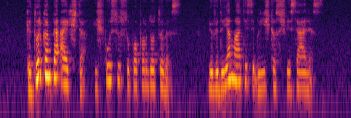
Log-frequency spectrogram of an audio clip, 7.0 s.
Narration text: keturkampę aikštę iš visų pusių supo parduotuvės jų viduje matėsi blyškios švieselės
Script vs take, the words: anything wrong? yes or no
yes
